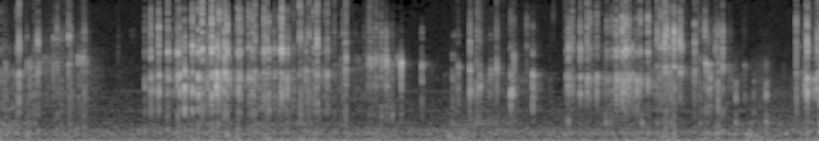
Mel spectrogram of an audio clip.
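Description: A small, hollow, rainbow plastic articulated slug fidget toy is flexed and clicked in the hands while long nails scratch its segments. The result is dense bursts of bright, crackling plastic clicks and scratches, with short pauses between them.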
